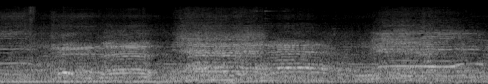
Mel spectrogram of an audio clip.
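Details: Garut ewes bleating at the Andir livestock market, Indonesia, on 5 April 2021; long quavering, tremulous bleats from several sheep overlap one another, over steady market chatter.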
